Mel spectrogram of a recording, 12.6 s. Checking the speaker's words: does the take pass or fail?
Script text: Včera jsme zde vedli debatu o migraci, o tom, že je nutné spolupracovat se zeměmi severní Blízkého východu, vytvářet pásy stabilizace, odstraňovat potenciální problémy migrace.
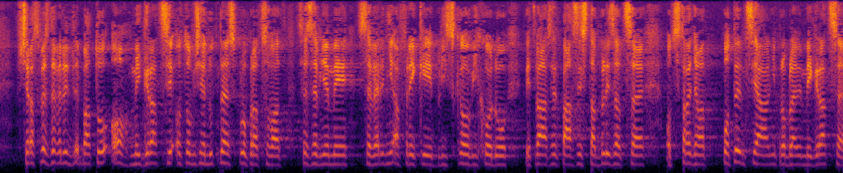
fail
